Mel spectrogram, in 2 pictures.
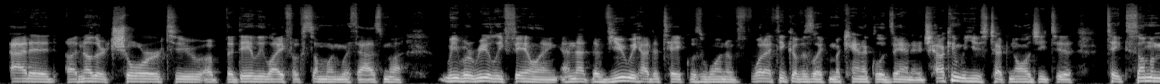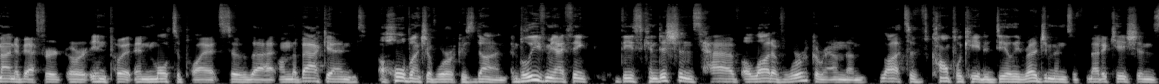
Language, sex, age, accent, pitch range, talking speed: English, male, 30-49, American, 115-135 Hz, 220 wpm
